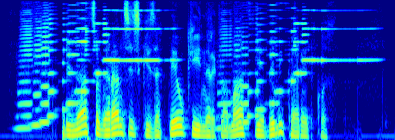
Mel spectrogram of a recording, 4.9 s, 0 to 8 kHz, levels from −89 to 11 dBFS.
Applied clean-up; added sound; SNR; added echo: neural mask model RNNoise.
